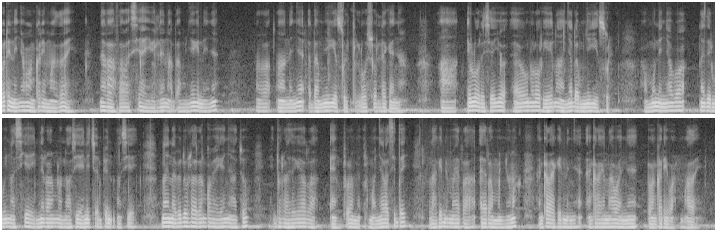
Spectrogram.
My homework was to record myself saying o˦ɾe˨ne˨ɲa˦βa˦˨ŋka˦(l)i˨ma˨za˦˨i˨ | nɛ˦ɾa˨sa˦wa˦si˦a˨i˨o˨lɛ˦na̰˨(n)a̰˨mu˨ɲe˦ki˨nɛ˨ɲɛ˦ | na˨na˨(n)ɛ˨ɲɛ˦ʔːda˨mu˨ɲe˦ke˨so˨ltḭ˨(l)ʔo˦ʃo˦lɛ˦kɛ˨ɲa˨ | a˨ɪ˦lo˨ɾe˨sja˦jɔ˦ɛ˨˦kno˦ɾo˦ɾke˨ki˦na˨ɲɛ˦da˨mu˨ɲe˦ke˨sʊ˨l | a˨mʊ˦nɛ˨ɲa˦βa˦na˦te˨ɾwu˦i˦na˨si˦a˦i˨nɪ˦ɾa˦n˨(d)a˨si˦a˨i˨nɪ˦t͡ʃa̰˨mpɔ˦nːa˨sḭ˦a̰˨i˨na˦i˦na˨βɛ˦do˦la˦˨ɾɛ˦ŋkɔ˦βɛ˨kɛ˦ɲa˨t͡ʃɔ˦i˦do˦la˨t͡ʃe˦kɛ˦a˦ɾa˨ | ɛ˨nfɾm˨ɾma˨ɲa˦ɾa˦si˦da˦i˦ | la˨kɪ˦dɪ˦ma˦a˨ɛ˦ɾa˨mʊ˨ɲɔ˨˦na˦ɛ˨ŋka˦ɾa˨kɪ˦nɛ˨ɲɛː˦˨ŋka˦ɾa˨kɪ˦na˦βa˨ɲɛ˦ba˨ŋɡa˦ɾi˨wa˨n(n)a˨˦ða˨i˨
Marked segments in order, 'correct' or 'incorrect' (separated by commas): incorrect, incorrect, correct, correct, incorrect, incorrect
